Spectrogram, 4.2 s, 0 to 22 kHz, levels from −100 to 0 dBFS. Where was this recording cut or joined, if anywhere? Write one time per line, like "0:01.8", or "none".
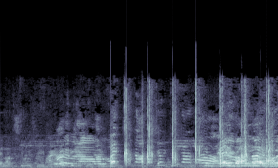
0:01.7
